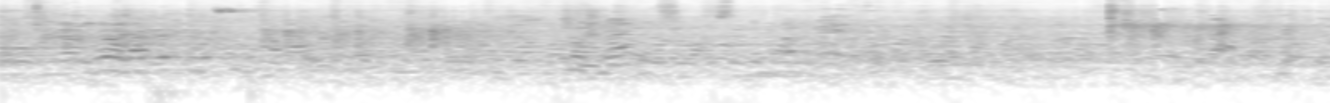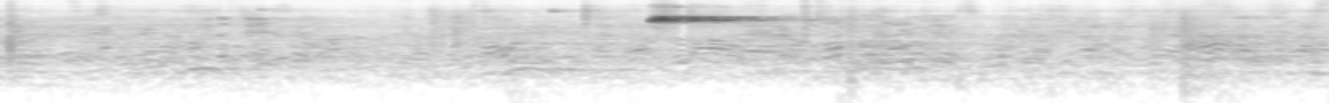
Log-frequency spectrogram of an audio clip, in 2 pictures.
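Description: Spectators chatter nearby in a large echoing hall.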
